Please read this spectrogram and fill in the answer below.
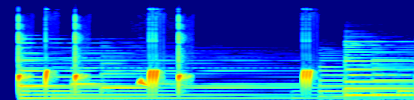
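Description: Short intro jingle of held chords, punctuated by cartoon pop sound effects: a quick run of pops in the first two seconds and one more about three seconds in.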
